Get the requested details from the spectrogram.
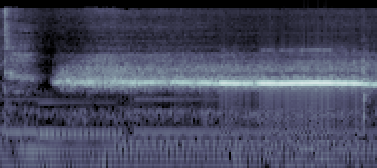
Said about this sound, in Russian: Но достигается это вот свистением. То есть э, я говорю посвисти. Когда человек свистит, разглаживается нижний подбородок, становится как площадка гладкая, подбородок вниз идет.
